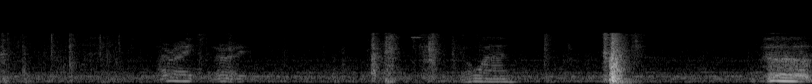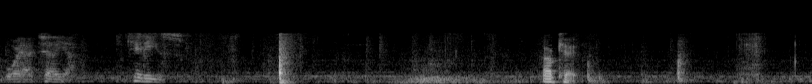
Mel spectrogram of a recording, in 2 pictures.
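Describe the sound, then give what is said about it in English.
A door rattles and bumps as a female cat paws at it, wanting to get out, a few sharp knocks at irregular intervals, fairly loud, with a person talking in between. “hold on, the cat wants to get out, and she's messing with the door.”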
